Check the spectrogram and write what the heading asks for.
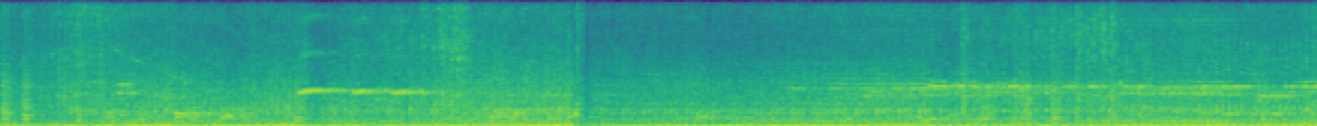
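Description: Street traffic noise: a steady rumble of vehicle engines with indistinct voices, and a short high-pitched tone about two seconds in.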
